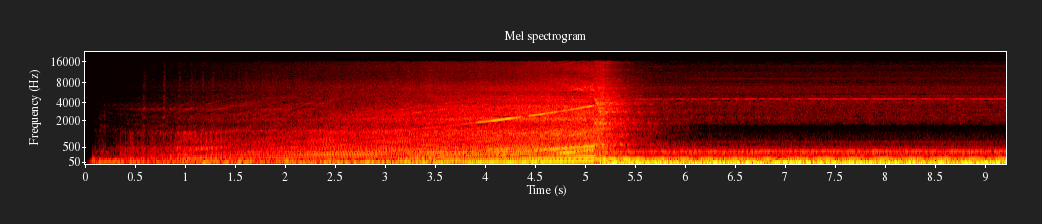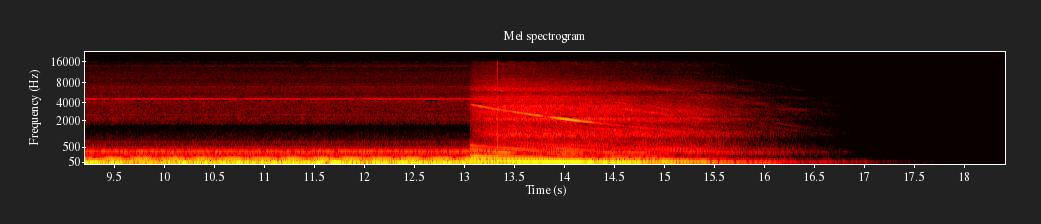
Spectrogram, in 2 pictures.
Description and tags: Spaceship starup and shutdown
A series of sounds, mixed with effects and layered upon each other. This is a star ship starting up, going through space, then shutting down. Cut it up in pieces if you like.
soundesign, space, ship, startup, spaceship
